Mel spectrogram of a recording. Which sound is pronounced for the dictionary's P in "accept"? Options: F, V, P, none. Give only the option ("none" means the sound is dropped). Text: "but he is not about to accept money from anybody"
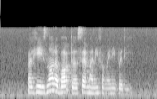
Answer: none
